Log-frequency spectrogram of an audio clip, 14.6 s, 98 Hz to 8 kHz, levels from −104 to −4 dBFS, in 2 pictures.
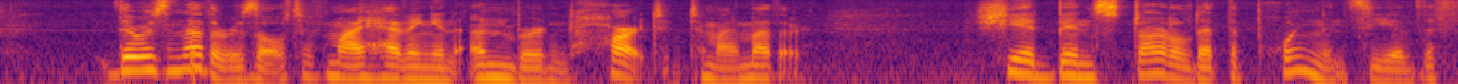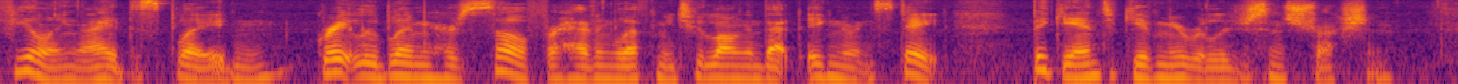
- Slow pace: No, average, 190 wpm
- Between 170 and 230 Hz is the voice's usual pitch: No, low, 135 Hz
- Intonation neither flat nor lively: Yes, average, 3.5 semitones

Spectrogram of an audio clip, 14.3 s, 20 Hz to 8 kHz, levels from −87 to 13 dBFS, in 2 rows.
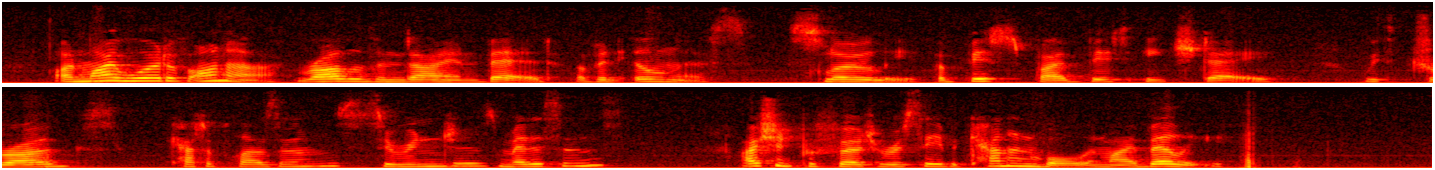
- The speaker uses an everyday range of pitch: Yes, average, 3.8 semitones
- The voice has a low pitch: No, high, 210 Hz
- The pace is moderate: Yes, average, 150 wpm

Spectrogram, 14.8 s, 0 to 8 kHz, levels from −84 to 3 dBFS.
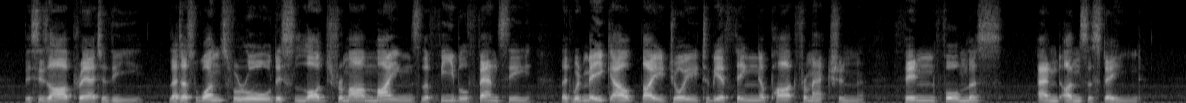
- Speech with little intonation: Yes, narrow, 2.1 semitones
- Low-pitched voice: Yes, low, 120 Hz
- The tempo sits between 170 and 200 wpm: No, average, 140 wpm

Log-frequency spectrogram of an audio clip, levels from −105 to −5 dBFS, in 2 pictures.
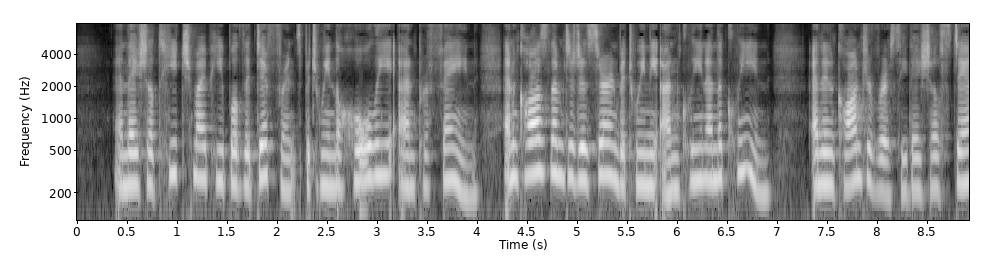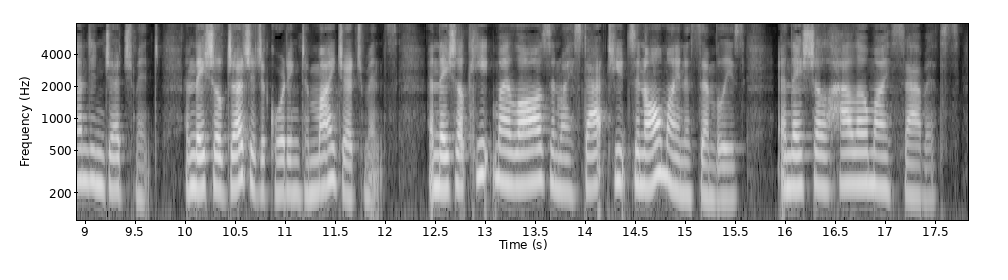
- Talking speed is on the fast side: Yes, fast, 210 wpm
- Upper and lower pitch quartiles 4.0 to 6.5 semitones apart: No, average, 3.3 semitones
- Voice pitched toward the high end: Yes, high, 230 Hz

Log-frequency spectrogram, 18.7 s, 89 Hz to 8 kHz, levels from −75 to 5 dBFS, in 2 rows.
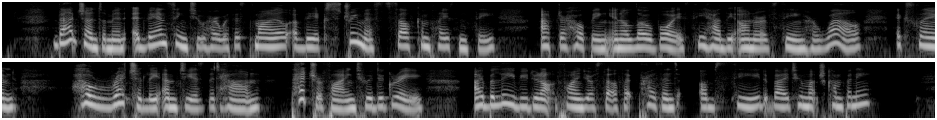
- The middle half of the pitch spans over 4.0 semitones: No, average, 2.7 semitones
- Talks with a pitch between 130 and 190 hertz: No, high, 215 Hz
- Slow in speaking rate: No, average, 165 wpm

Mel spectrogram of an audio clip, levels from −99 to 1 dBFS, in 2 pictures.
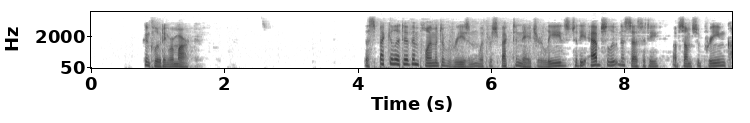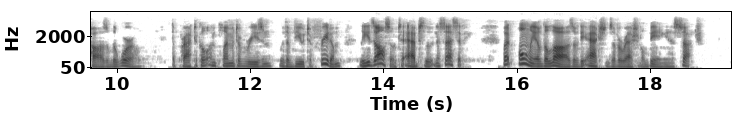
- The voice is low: Yes, low, 125 Hz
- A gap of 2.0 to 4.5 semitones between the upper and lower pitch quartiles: No, average, 5.2 semitones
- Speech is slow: No, average, 160 wpm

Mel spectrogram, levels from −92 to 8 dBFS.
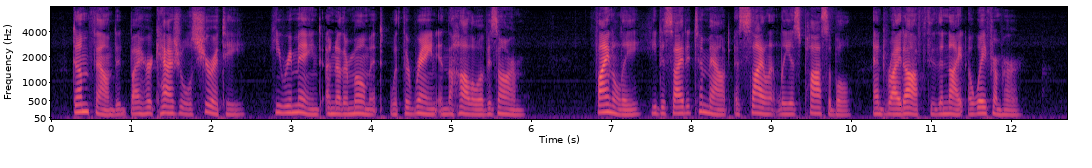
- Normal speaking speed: Yes, average, 170 wpm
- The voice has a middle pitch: Yes, medium, 150 Hz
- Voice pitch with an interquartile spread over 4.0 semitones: No, average, 3.3 semitones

